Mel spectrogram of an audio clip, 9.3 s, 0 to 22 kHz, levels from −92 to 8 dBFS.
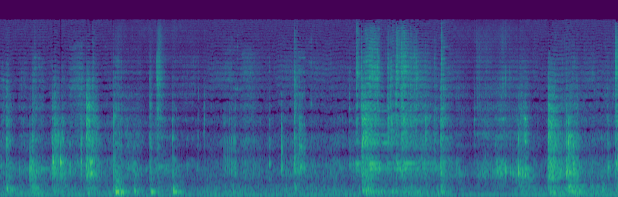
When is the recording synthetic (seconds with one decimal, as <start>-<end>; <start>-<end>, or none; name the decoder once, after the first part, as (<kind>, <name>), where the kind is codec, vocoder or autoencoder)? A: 1.7-3.1 (codec, SNAC); 6.8-8.0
